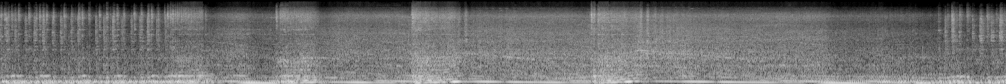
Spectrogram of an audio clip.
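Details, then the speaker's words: 1988 Mazda RX-7 (S4 chassis) with J-spec S5 Turbo II 13B, stock ports, 84-trim ball-bearing turbo, MegaSquirt, E85; revved in sweeps while warming below thermostat opening (water 151°F), faint flutter as revs drop: early turbo compressor surge. "can start to hear a little bit of compressor surge but"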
